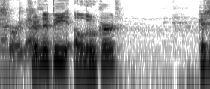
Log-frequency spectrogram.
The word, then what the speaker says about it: Alucard: Shouldn't it be Alucard? Because you put the emphasis at the first syllable, not on the The on the last.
